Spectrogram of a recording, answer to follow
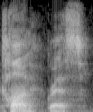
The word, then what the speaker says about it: Congress: I am thoroughly disgusted with the act of the current Congress, emphasis on the first syllable, which has cobbled together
